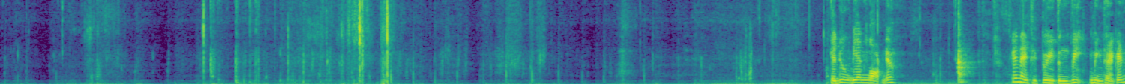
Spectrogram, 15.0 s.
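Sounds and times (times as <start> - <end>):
chewing soft jelly snack: 0.0 - 5.1.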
